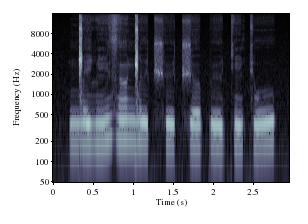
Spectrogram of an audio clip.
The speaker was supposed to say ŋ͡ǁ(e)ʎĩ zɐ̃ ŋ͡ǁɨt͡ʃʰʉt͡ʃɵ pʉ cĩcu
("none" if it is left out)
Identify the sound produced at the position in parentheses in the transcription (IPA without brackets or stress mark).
e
